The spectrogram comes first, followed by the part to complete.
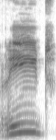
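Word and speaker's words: read: ये third form है रीड रेड रेड यहां पे आप स्पेलिंग एक जैसे हैं बट इनका प्रोनंसिएशन जो है वो डिफरेंट है और डिग्रीज भी डिफरेंट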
